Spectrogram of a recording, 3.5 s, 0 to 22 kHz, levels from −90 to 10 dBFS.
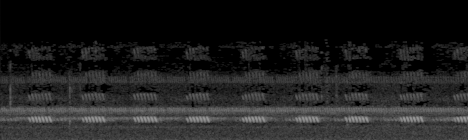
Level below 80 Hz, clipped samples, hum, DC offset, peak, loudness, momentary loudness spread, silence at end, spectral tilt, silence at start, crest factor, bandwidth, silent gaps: -72 dBFS; under 0.1%; none; under 0.1%; -26 dBFS; -36 LUFS; 1 LU; 0 s; 0.5 dB/octave; 0 s; 14 dB; 15.5 kHz; none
